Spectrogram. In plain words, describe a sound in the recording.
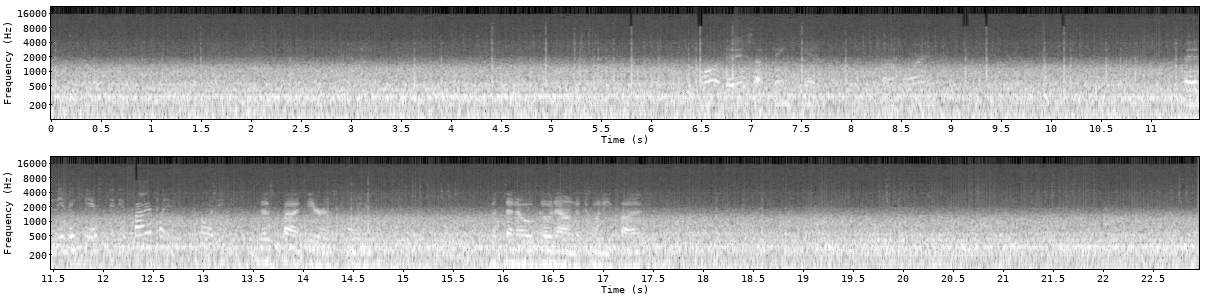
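Tyres and engine rumble steadily from inside a moving car.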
